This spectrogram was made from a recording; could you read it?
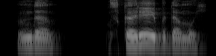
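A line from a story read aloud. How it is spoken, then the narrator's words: Sighing. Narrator (Russian): вздохнул Элвар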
